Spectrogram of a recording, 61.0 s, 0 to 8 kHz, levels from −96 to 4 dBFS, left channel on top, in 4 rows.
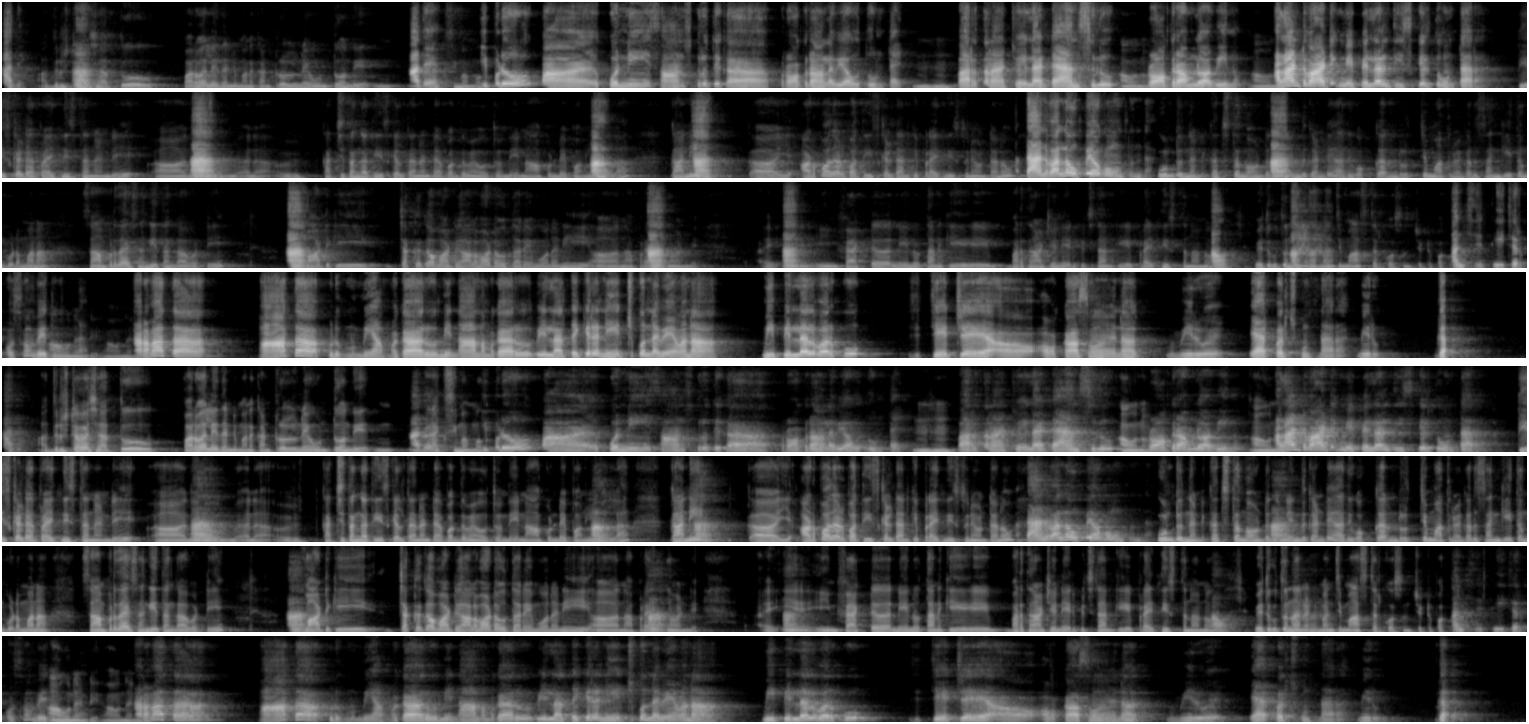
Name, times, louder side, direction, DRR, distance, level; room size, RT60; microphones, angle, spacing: voice 1, 0.4-1.6 1.8-4.9 9.1-9.5 11.2-11.5 12.5-12.9 15.2-21.5 21.9-22.3 22.7-25.5 26.8-32.8 33.4-37.4 38.1-42.6 43.0-44.7 45.0-45.1 46.2-47.2 60.1-60.2, right 5 dB, 60° right, 16 dB, 0.4 m, -37 dB
voice 2, 4.9-9.0 9.6-11.1 11.5-12.4 12.7-14.8 17.1-17.4 21.1-21.3 22.2-22.3 25.5-26.7 27.9-28.1 33.3-33.6 36.9-37.1 38.3-38.5 42.6-42.7 43.4-43.5 45.0-46.2 47.1-47.8 48.3-52.9 53.4-54.3 55.1-57.1 57.4-58.0 58.2-59.5 60.1-60.2, left 7 dB, 85° left, 17 dB, 0.5 m, -27 dB
15.5 x 13.0 x 4.8 m, 0.75 s
head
